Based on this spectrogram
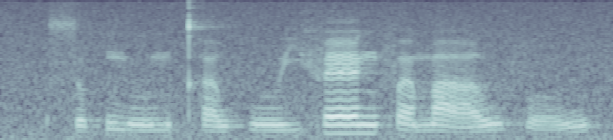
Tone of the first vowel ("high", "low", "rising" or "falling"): rising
